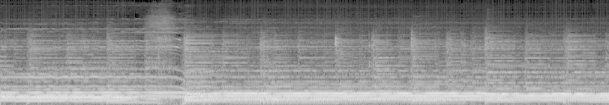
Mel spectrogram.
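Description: Home demo song playing: a Gretsch electric guitar played unplugged, its chords ringing, recorded on an iZotope Spire's built-in microphone, with soft layered vocal harmonies held over it. The chord changes about two and a half seconds in.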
